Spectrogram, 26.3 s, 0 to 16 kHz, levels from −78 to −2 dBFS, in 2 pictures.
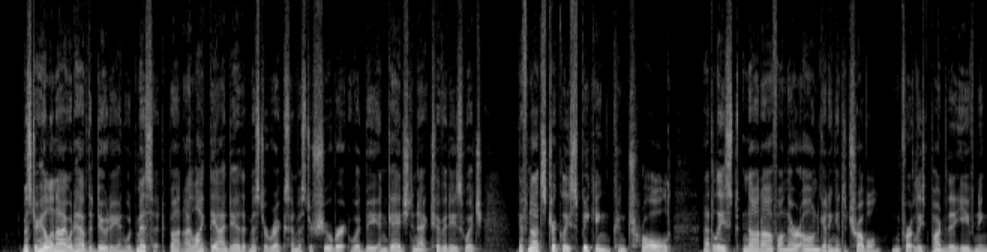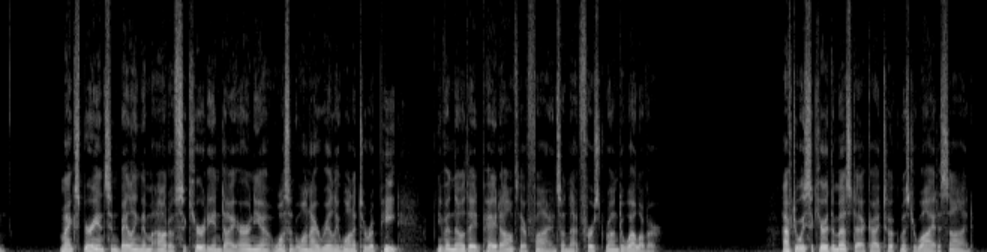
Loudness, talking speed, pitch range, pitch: -27 LUFS, 210 wpm, 100-125 Hz, 110 Hz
